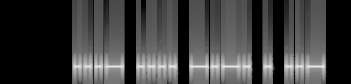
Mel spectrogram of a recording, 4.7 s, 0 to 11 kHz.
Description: Morse code, heard as a keyed tone, about 17 wpm, 700 Hz. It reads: VHCEU
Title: Code Groups - 5 Letters - 17wpm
